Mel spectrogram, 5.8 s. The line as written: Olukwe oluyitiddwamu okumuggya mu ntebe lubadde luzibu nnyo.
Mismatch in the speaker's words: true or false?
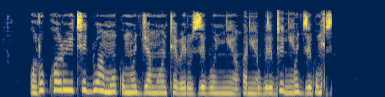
true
